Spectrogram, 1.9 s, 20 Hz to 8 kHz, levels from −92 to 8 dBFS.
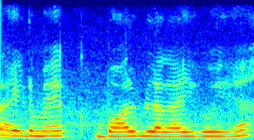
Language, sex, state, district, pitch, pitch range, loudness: Hindi, female, Jharkhand, Garhwa, 260 Hz, 250-280 Hz, -14 LUFS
